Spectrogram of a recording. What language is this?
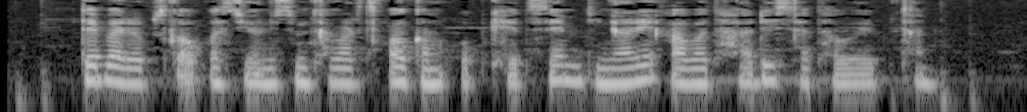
Georgian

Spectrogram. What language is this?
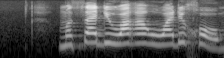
Northern Sotho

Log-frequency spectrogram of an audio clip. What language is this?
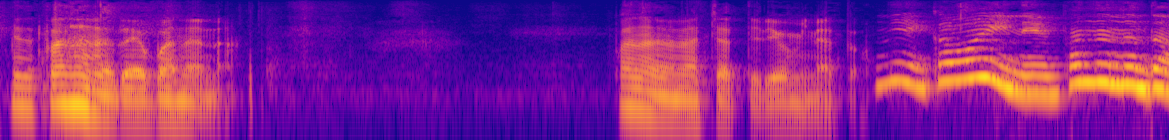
Japanese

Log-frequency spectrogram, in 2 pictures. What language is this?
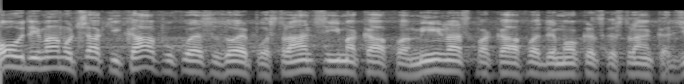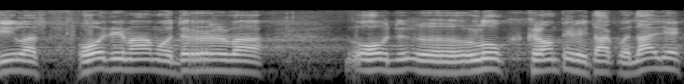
Serbian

